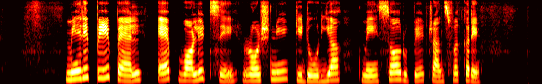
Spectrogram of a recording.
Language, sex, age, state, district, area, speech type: Hindi, female, 30-45, Uttar Pradesh, Varanasi, urban, read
